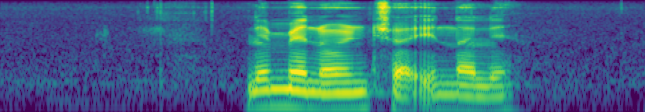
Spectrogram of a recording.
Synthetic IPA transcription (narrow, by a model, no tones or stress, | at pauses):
lɪmɛnaʊn̩t͡ʃʰaʔɪ̰nalɪ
